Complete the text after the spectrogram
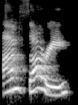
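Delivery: high, giggly retelling; cracking up mid-sentence; laughing hard. Real, not acted. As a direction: fight through the laughter to quote yourself. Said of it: "I'm laughing so hard right now".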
